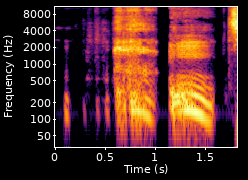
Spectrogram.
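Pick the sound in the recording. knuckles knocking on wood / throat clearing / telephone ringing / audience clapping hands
throat clearing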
